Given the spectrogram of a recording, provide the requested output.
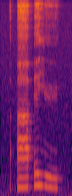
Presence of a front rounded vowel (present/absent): present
